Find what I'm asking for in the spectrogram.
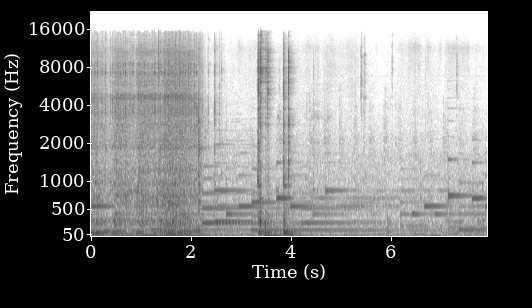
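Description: A sewing machine runs in a steady, close, loud burst while stitching a jacket (koti) for a frock or kurti, then stops, leaving quieter handling clicks and rustles.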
